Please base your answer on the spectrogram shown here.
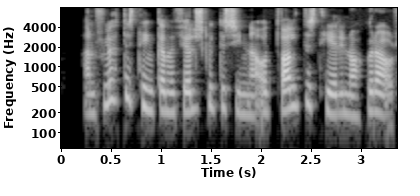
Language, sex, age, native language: Icelandic, female, 40-49, Icelandic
